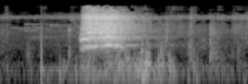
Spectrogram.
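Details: A wild lone tusker, an Asian elephant seen in the Nilambur area of Kerala, gives a single loud, brassy trumpet blast lasting about a second.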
